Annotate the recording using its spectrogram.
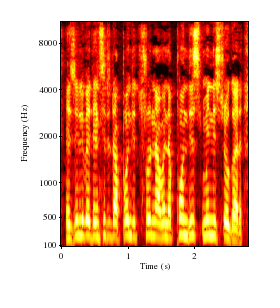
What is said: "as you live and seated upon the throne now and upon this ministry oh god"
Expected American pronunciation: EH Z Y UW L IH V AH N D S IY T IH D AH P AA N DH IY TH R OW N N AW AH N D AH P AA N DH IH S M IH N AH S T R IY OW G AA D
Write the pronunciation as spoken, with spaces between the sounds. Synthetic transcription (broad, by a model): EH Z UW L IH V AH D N S IY T IH D AH P AA N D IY T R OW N N AW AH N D AH P AA N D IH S M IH N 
